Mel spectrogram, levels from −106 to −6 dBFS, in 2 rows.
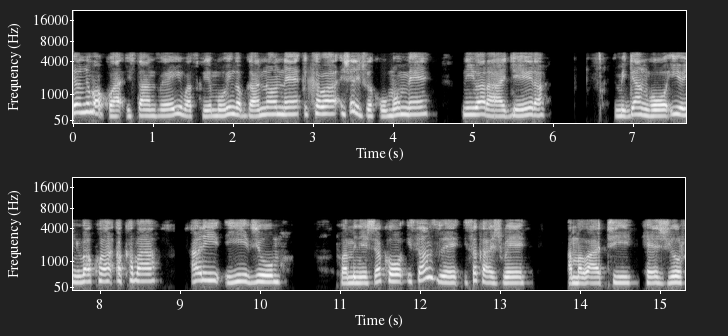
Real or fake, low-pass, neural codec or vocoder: fake; 5.4 kHz; codec, 16 kHz, 4.8 kbps, FACodec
